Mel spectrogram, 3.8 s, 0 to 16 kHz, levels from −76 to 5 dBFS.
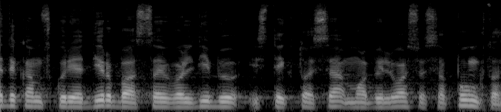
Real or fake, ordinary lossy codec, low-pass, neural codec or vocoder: real; Opus, 64 kbps; 14.4 kHz; none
